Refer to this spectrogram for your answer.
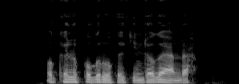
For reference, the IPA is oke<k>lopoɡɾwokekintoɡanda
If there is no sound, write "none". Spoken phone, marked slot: none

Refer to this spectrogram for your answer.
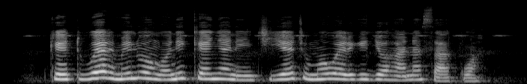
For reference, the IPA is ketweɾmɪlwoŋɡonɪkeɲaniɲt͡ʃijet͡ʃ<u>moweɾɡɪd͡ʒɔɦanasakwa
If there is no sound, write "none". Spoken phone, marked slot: u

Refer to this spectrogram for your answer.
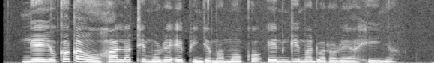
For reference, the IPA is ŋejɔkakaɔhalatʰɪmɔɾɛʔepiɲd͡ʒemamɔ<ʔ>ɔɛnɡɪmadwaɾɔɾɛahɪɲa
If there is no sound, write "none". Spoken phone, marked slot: k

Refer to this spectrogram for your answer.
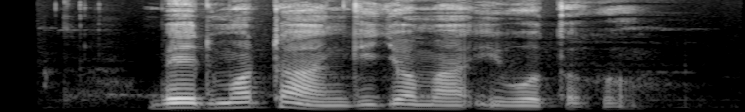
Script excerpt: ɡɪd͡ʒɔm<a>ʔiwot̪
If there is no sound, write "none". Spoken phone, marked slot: a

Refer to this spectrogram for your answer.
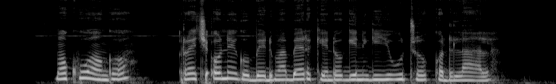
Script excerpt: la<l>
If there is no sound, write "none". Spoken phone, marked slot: l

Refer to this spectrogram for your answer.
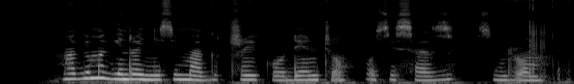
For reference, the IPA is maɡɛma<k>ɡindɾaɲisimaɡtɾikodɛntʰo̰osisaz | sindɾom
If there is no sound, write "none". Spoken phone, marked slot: none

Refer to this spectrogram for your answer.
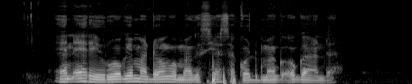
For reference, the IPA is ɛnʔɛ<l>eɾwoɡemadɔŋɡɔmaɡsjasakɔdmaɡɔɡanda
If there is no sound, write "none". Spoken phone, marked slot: ɾ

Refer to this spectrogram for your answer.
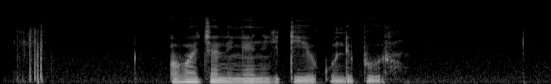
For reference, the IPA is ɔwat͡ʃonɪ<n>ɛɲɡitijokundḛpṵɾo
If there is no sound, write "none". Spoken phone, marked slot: ŋ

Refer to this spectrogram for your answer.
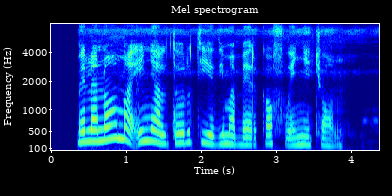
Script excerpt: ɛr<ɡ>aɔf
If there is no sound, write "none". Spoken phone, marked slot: k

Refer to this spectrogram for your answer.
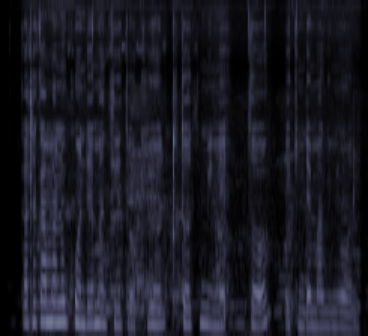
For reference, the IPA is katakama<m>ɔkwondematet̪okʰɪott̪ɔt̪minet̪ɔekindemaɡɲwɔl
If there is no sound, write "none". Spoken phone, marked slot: n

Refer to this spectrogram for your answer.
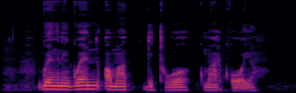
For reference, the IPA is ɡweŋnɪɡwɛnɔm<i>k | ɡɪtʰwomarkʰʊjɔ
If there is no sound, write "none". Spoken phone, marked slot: a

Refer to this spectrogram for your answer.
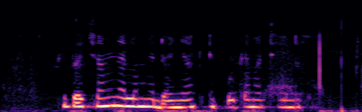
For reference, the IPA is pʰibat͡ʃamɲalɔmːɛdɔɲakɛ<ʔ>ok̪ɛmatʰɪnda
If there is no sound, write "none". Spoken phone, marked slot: p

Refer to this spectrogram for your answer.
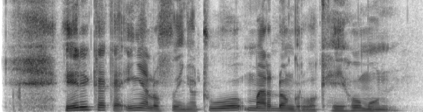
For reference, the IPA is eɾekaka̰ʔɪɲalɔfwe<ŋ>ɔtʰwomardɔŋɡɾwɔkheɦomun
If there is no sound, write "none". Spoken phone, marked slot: ɲ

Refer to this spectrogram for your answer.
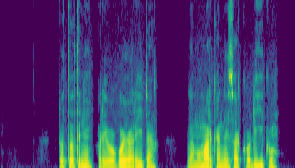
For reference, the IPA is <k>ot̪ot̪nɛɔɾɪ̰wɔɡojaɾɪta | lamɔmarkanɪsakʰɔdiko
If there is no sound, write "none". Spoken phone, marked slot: t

